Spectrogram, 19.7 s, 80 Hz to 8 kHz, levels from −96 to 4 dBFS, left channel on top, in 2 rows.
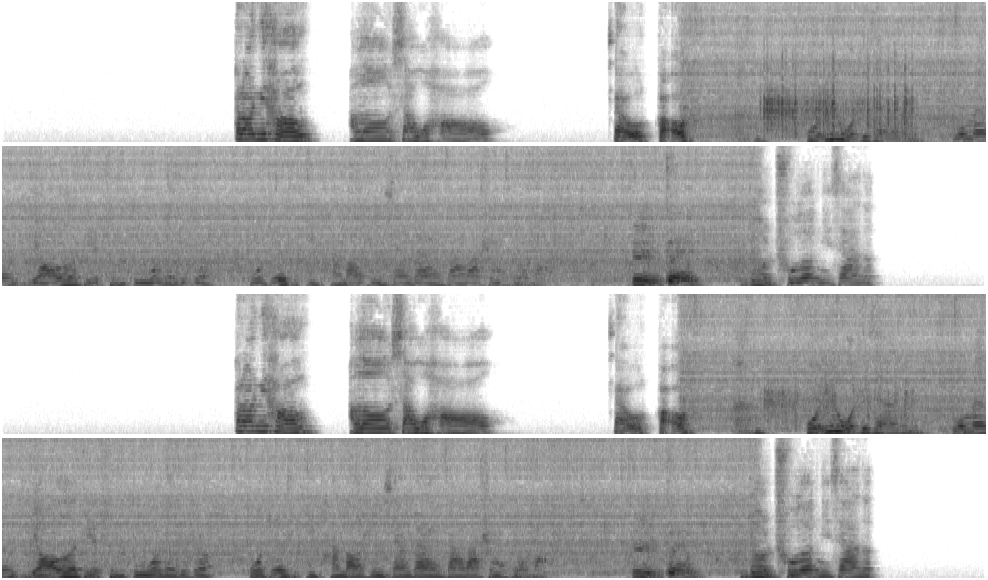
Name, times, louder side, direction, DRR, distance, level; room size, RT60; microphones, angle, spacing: voice 1, 2.3-3.1 6.1-6.9 12.6-12.7 16.1-16.9, left 4 dB, 35° left, 1.1 m, -22 dB
voice 2, 3.5-4.9 7.3-15.3 17.2-18.5, right 5 dB, 65° right, 0.4 m, -26 dB
sound 1, 6.8-17.4, equal, 20° right, 1.3 m, -37 dB
sound 2, 7.6-9.2, left 8 dB, 75° left, 0.5 m, -32 dB
2.4 x 2.2 x 2.4 m
head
